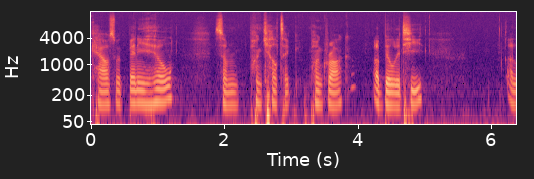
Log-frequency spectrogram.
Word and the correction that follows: rockabilly: Or I can never pronounce rockabilly. It's rockabilly, and I keep saying rockability, which is not right.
